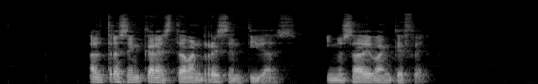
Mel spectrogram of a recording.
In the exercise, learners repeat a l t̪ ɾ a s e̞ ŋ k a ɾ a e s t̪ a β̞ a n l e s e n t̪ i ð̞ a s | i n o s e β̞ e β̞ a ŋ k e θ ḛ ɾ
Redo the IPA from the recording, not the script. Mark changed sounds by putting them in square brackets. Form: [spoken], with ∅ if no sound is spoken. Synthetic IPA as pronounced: a l t̪ ɾ a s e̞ ŋ k a ɾ a e s t̪ a β̞ a n [r] e s e n t̪ i ð̞ a s | i n o s [a] β̞ e β̞ a ŋ k e [f] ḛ ɾ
